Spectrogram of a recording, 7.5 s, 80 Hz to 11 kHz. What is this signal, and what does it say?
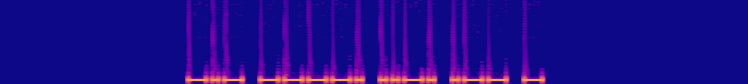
Morse code, heard as a keyed tone, about 21 wpm, 700 Hz. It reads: K9FWT
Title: USA Call Signs - 5 Characters - Repeated 3x - 20wpm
